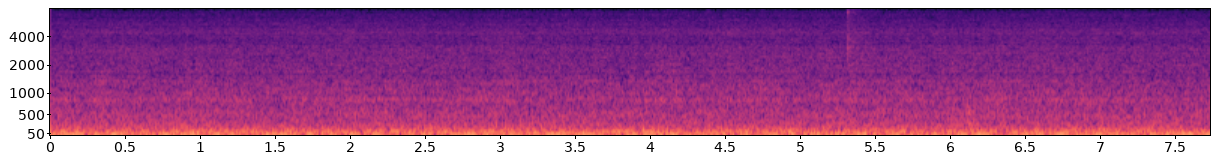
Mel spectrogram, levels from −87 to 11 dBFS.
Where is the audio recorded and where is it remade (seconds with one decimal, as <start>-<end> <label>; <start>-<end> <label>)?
0.0-7.7 recorded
